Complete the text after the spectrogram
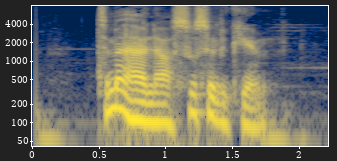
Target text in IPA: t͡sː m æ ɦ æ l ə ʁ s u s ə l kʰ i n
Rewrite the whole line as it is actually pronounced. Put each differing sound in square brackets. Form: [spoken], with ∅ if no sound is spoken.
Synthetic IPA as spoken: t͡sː m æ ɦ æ l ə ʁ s u s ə l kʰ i [m]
